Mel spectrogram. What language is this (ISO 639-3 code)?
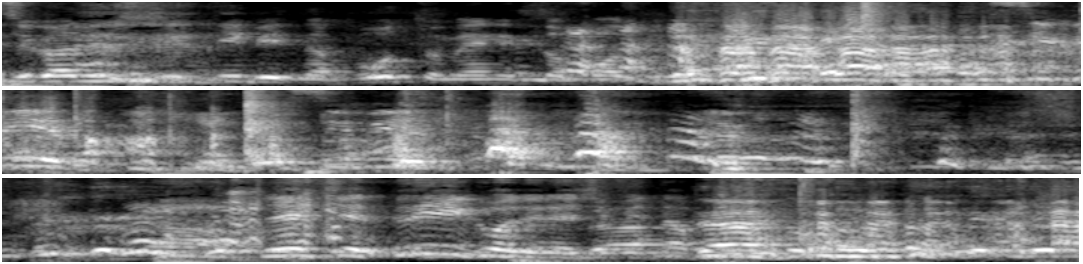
hrv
